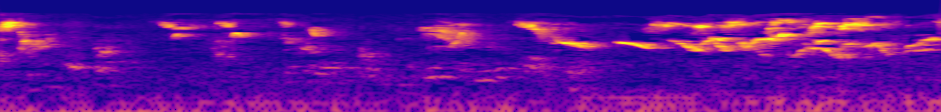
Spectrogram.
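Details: Eight-day-old fledgling white-rumped shama in continuous varied song: quick high chirps, bright whistled slurs and scratchy trills running together, with faint low rumble behind.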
